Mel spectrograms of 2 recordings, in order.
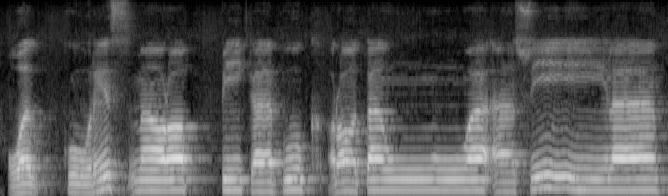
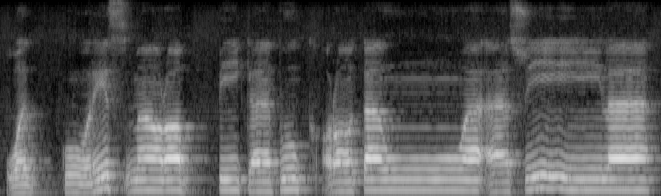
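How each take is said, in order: No difference in how they are said.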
